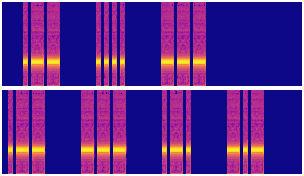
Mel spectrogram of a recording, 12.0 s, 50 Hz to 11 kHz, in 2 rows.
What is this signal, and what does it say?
Morse code, heard as a keyed tone, about 15 wpm, spaced as for 8 wpm, 1000 Hz. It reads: WHO WORK
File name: qotdfiles / 8wpm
